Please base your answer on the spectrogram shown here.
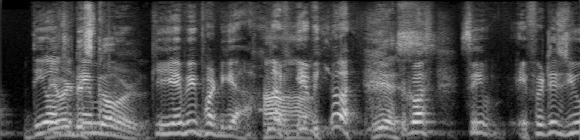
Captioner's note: chuckles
